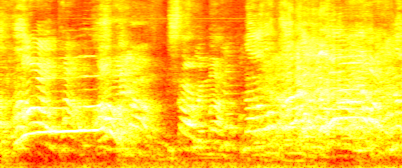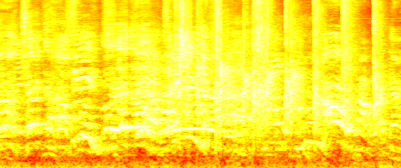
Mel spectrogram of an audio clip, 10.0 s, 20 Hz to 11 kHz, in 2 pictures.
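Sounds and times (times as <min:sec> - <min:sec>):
audience clapping: 0:07.1 - 0:10.0.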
